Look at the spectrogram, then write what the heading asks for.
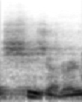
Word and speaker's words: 시저: 가이사는 헬라어식 발음이고요, 영어식 발음은 시저입니다. 그러니까 로마 황제 시저를 나타내죠.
